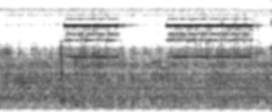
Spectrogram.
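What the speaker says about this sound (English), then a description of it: "Here comes that phone call." A telephone ringing in the video game Luigi's Mansion, two electronic ring bursts about a second and a half apart, each lasting about a second, over a steady, quiet background hum.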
